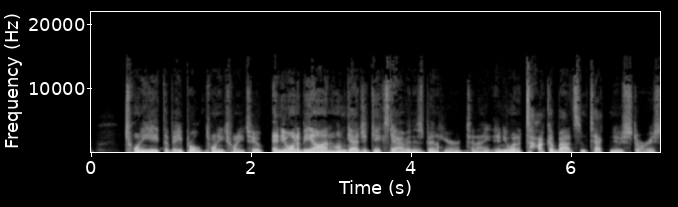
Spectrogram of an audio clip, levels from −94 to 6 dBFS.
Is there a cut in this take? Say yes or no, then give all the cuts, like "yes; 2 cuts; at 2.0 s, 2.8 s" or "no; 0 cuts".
yes; 3 cuts; at 2.2 s, 3.7 s, 4.3 s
